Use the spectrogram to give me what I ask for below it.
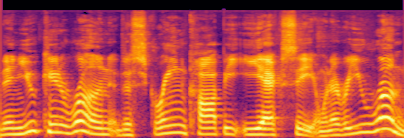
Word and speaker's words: scrcpy: And I know that that says SCR CPY, but it's pronounced screen copy.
